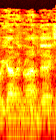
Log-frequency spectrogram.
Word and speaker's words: Ariana Grande: Ariana Grande. – Yes, there you go, Ariana Grande.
